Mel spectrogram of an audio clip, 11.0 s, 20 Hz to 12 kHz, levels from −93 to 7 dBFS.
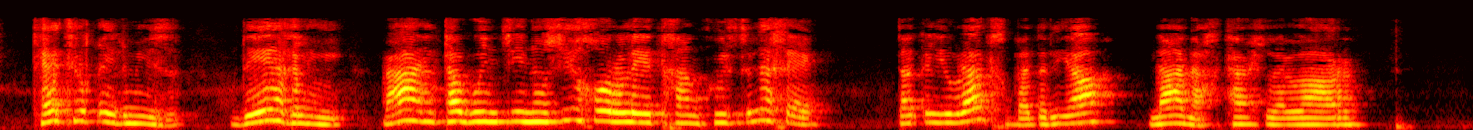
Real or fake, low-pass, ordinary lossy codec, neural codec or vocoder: fake; 7.2 kHz; AAC, 32 kbps; codec, 16 kHz, 2 kbps, FunCodec, trained on Chinese and English, 25 frames a second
